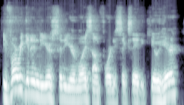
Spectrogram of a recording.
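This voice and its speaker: A man's voice: mid-range voice, expressive, fast talker, warm tone, breathy edge. A man hosting a live local radio talk show from a small studio, chatty and rambling with lots of restarts. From Canada. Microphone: studio microphone.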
